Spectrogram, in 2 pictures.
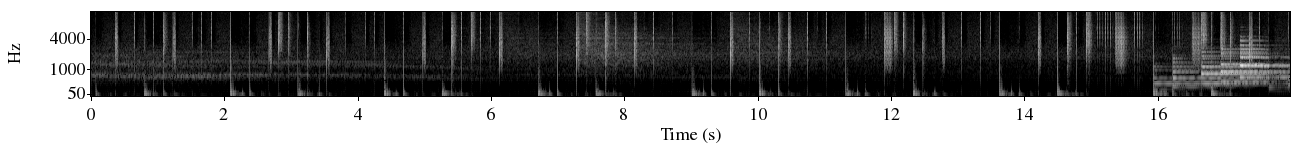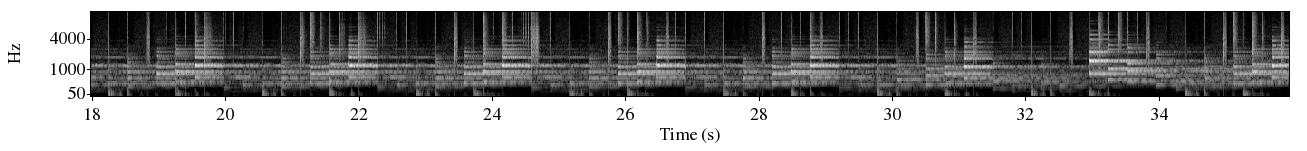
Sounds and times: Electronica: 0:00.0 - 0:12.8, 0:15.9 - 0:35.9.

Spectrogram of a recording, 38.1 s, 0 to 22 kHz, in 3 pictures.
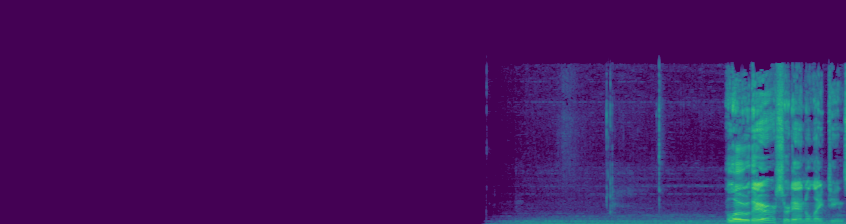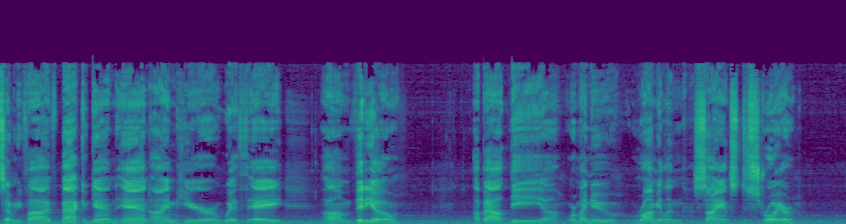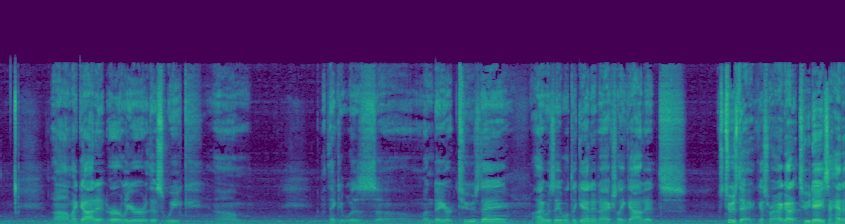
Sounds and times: Speech: 0:10.9 - 0:18.7, 0:19.8 - 0:24.7, 0:26.2 - 0:29.1, 0:30.2 - 0:38.0.

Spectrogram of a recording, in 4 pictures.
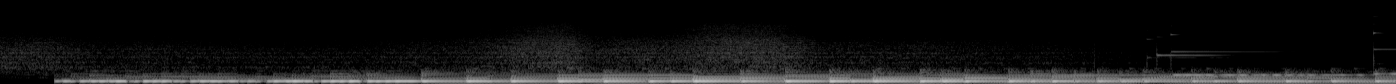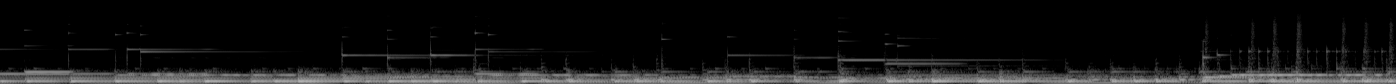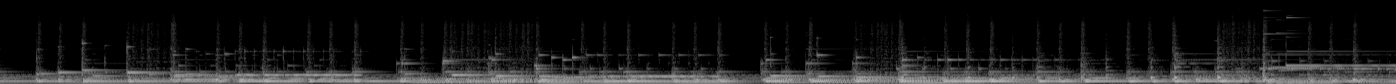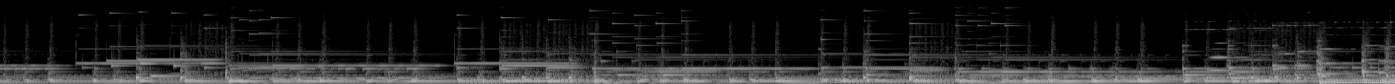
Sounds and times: Wood block: 0:25.3 - 0:55.8.

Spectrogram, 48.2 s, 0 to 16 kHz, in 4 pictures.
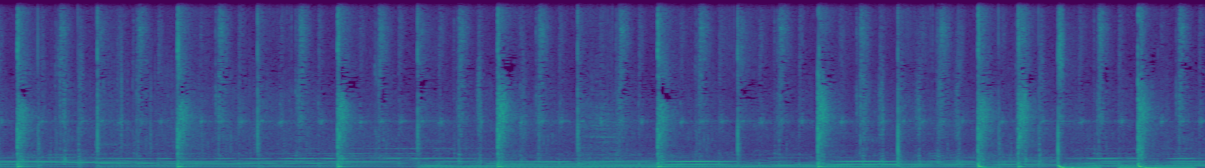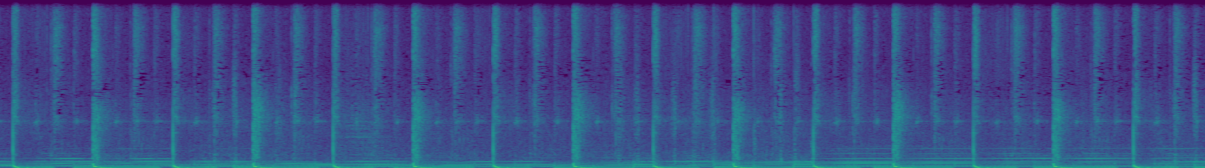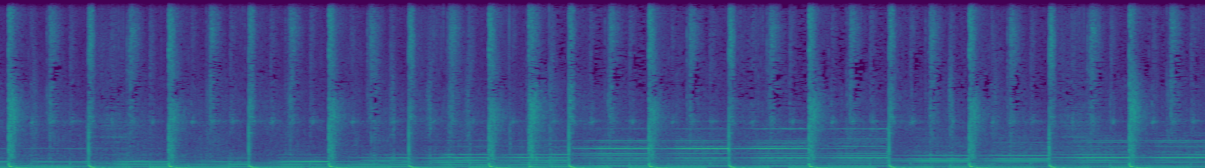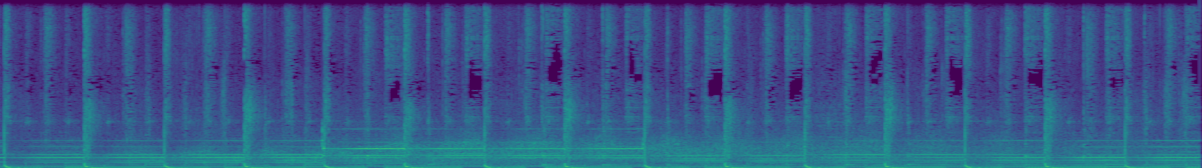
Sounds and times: Music: 0:00.0 - 0:48.1.

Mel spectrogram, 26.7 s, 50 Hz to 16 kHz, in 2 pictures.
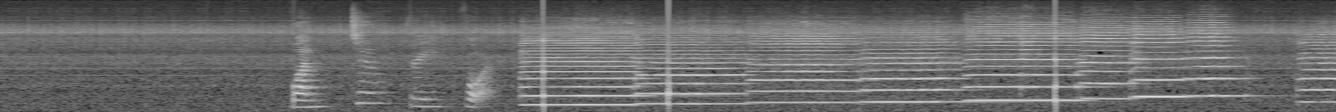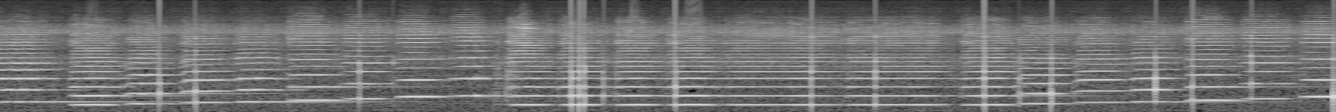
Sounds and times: Violin, fiddle: 0:05.2 - 0:26.7.

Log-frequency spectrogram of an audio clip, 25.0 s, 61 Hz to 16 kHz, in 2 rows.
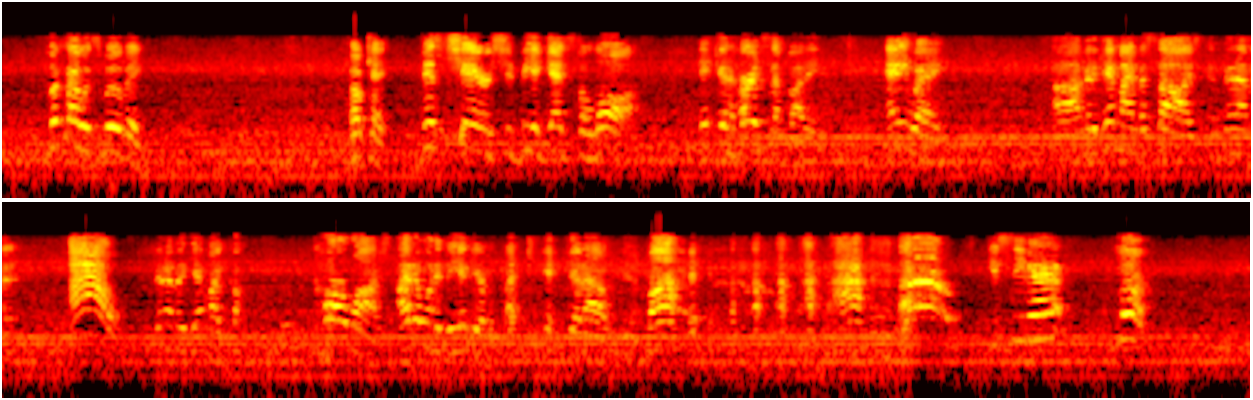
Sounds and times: Speech: 0:00.4 - 0:01.4, 0:03.5 - 0:06.4, 0:07.0 - 0:08.2, 0:08.8 - 0:09.4, 0:10.5 - 0:15.0, 0:15.6 - 0:19.6, 0:21.5 - 0:24.0.

